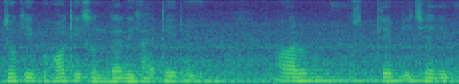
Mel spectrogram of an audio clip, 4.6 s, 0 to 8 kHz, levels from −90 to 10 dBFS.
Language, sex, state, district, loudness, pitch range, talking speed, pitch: Hindi, male, Chhattisgarh, Raipur, -17 LUFS, 115-130 Hz, 155 wpm, 125 Hz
